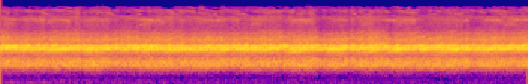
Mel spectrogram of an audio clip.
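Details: Frogs singing together in a dense, unbroken chorus: countless overlapping trilled croaks merge into a steady, mid-to-high pitched wall of sound with no pauses and no other noises.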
